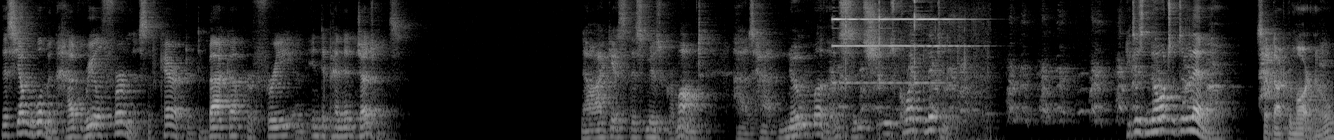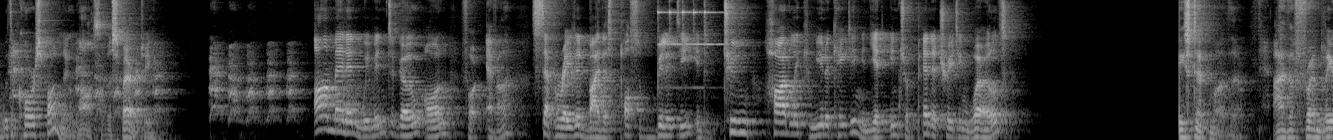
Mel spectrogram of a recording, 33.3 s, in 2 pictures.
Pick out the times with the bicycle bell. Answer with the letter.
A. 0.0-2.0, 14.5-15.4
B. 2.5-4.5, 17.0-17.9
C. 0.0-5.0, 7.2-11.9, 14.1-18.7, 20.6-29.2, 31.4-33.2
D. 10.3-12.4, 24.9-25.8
D.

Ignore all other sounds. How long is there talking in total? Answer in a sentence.
You can hear the talking for 25 seconds altogether.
